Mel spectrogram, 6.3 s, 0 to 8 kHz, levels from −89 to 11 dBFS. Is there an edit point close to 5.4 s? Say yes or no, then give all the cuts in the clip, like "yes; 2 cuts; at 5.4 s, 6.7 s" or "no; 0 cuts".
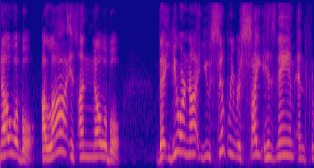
no; 2 cuts; at 1.5 s, 4.0 s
